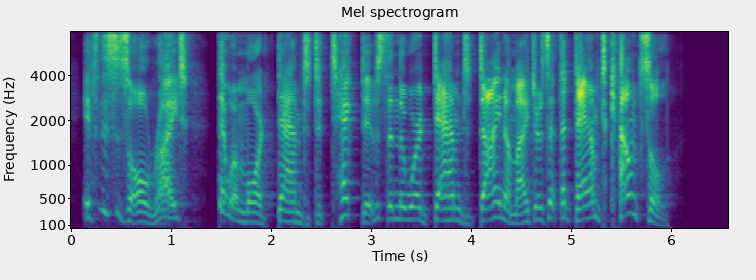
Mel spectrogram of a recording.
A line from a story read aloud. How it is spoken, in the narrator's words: he cried out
